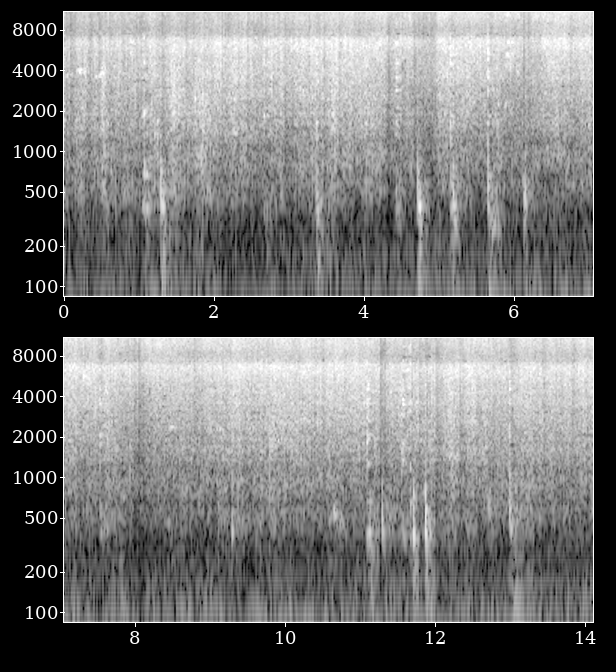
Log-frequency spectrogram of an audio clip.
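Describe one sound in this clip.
A metal spatula scrapes and clanks against a wok.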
